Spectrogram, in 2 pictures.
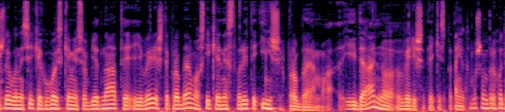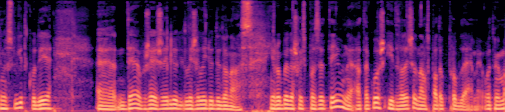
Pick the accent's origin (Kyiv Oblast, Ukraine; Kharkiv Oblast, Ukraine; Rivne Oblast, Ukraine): Rivne Oblast, Ukraine; Я сам родом з Західної України, з Рівненської області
